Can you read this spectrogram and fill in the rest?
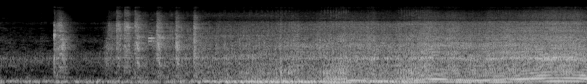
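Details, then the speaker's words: Honda CBR150R fuel-injected bike stuck at 2000 rpm, during fuel-system purging at 42 psi with HDS scanner: catches after a few cranking bursts, then wavering hunting pitch and stumbling hesitation under rev; suspected clogged injector from carbon or fuel-pump filter debris, unconfirmed. "Masih terasa tersendat ya. Ini jadi kemungkinan besar ini kasusnya ada di injektor ya. Jadi injektor ini tersumbat kerak karbon atau kotoran yang dari filter fuel pump tadi ya."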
